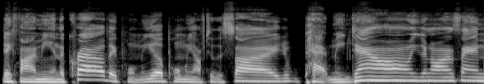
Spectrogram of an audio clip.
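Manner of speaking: normal talking voice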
